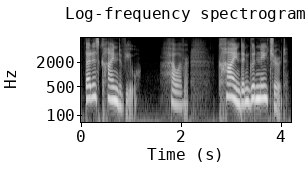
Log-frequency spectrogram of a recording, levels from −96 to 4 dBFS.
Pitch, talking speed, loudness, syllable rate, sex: 230 Hz, 115 wpm, -16 LUFS, 5.1 syllables/s, female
